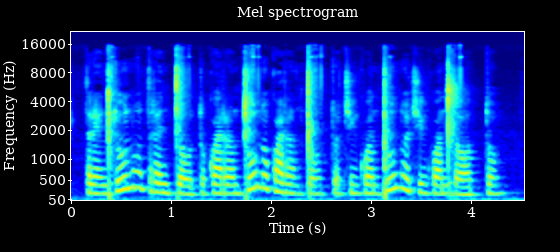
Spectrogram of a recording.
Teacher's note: Cai o A e junta com 1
